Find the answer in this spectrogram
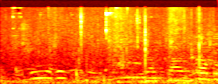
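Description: Indistinct voices of people talking, with a few sharp clicks scattered through it.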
